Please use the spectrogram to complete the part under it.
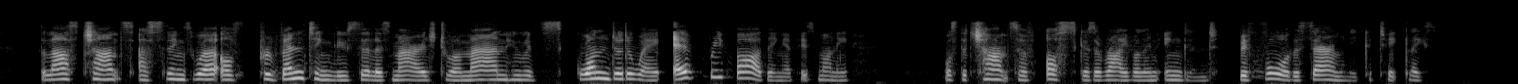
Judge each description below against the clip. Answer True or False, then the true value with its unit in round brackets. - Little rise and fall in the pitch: False (3.6 semitones)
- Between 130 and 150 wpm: True (140 wpm)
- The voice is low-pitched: False (210 Hz)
